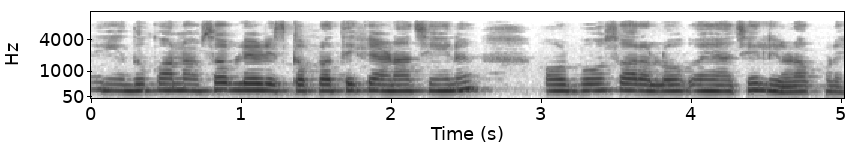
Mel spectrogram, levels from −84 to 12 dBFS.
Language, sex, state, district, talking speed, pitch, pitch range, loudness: Garhwali, female, Uttarakhand, Tehri Garhwal, 190 wpm, 205 Hz, 195-215 Hz, -14 LUFS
